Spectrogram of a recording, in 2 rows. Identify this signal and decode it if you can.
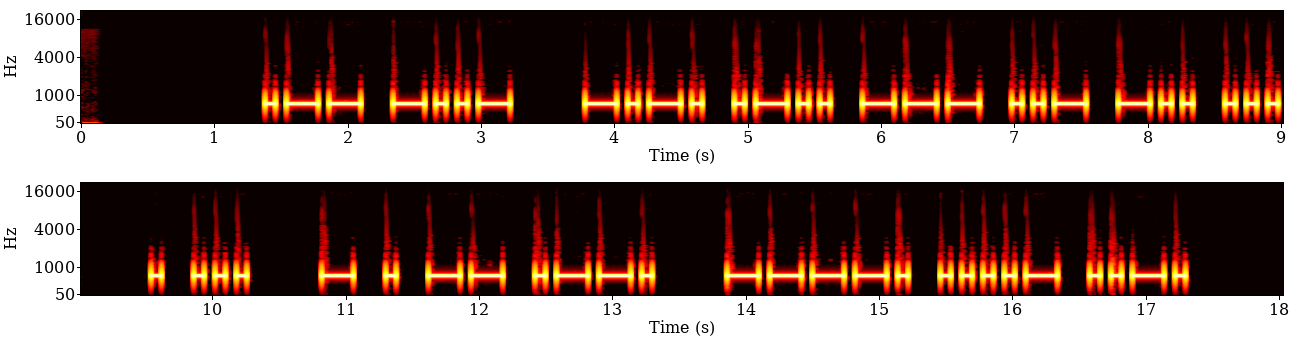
Morse code, heard as a keyed tone, about 16 wpm, 700 Hz. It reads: WX CLOUDS ES TEMP 94F
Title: K1USN SST QSO Practice 15wpm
